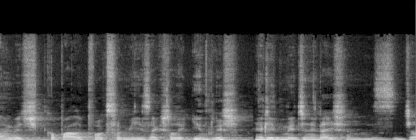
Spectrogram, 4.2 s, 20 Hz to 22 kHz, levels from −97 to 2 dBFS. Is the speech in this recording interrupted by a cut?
yes; 1 cut; at 2.4 s

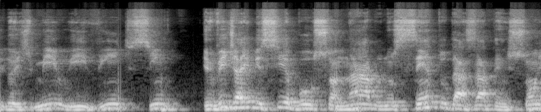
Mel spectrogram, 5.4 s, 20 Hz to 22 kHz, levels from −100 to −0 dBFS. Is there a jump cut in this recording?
yes; 1 cut; at 1.8 s

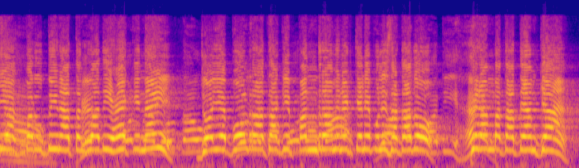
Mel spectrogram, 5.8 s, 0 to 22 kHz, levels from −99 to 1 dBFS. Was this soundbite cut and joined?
no; 0 cuts

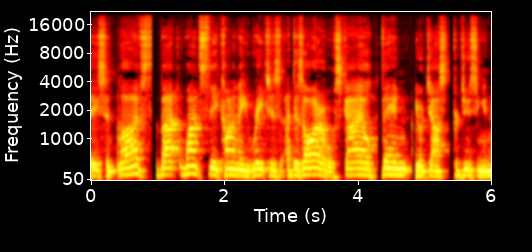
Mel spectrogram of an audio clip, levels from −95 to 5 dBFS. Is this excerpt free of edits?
no; 2 cuts; at 0.9 s, 4.9 s

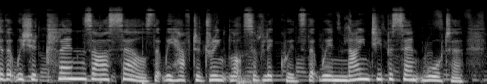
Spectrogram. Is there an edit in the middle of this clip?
no; 0 cuts

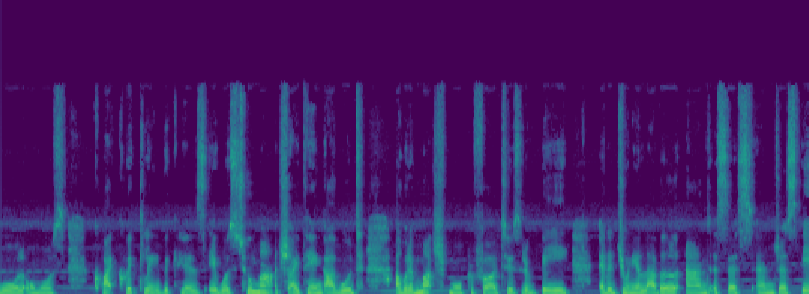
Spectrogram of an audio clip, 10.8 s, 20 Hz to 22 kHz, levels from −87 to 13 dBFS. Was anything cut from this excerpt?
yes; 1 cut; at 1.2 s

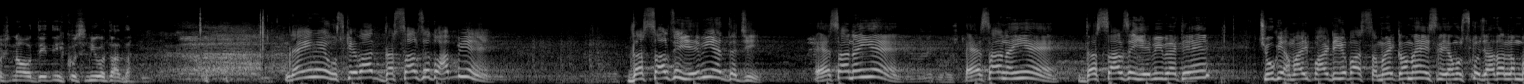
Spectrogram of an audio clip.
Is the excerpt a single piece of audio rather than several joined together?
yes; 0 cuts

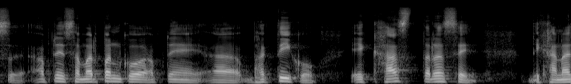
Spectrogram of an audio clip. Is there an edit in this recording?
no; 0 cuts

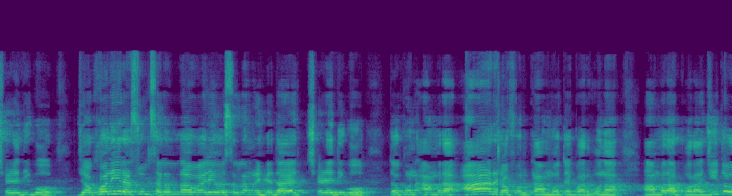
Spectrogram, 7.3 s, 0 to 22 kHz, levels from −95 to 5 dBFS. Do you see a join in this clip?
yes; 1 cut; at 5.0 s

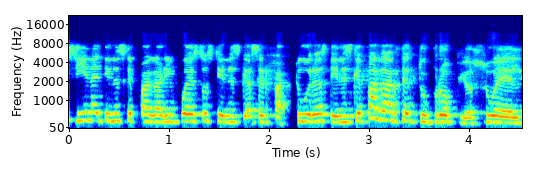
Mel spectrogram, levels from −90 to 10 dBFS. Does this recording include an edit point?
yes; 1 cut; at 2.6 s

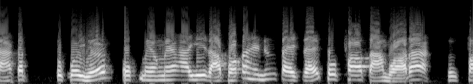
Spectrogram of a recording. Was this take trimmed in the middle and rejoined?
yes; 1 cut; at 1.2 s

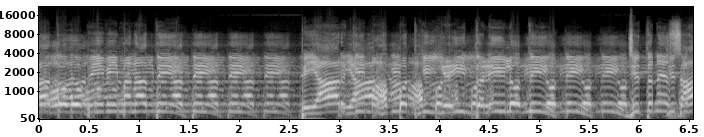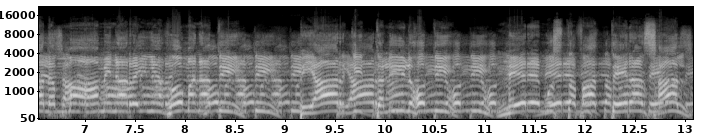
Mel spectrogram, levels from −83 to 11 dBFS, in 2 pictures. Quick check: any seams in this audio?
no; 0 cuts

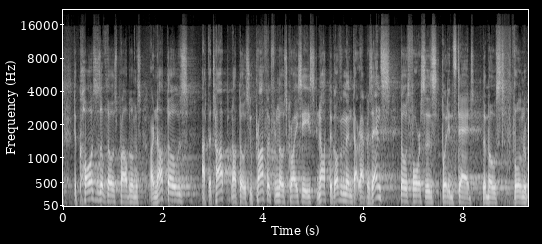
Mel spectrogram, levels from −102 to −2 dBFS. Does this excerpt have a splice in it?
yes; 2 cuts; at 5.1 s, 7.5 s

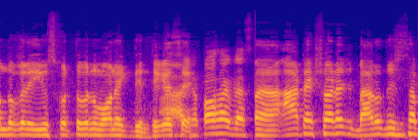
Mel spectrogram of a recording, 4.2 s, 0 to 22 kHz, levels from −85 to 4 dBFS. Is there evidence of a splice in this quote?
yes; 1 cut; at 2.5 s

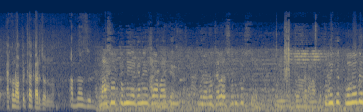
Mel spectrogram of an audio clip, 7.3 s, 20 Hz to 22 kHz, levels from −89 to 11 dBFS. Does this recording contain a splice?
yes; 1 cut; at 1.9 s

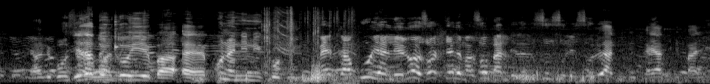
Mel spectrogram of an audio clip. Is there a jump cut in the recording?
yes; 1 cut; at 3.0 s

